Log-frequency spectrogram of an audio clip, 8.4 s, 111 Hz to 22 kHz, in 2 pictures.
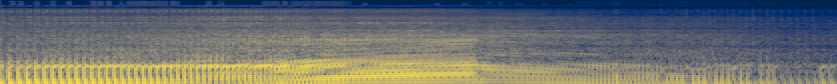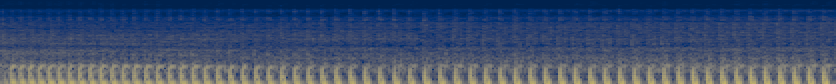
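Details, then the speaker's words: Yamaha 225DX Tri-Moto three-wheeler under restoration: revs then drops to a slow, even single-cylinder thump with strong regular pulses. Slight minimal smoke, doesn't smell too rich, pretty good compression. Normal running. "Smoking a little bit now, but Yeah, but that's minimal. it's to be expected. doesn't smell bad at all, dude. It doesn't seem to be too rich. It has pretty good compression."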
